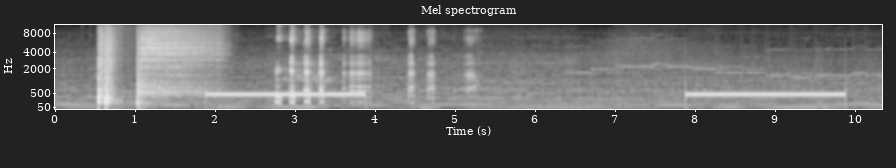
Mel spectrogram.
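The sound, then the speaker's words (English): A telephone rings unanswered: two long, steady ring tones separated by a pause, preceded by a few sharp clicks and bumps on the line. “He's got no audio and he doesn't pick up the phone.”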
